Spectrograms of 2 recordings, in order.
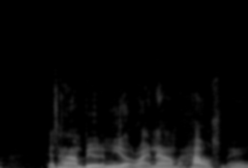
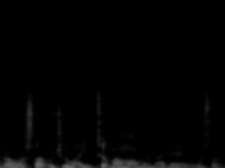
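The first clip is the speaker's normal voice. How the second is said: very soft, raised-pitch questioning; retold plea, far under usual volume; hushed complaint; 4 semitones higher, 12 dB quieter than usual. Asking the man upstairs about his parents, hushed complaint.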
